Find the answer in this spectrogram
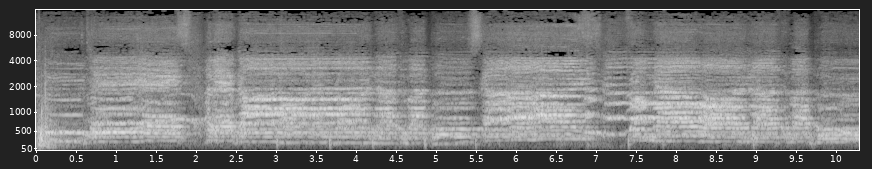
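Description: Youth women's barbershop chorus singing a cappella in close harmony, holding full chords that change every second or so with brief breaks between phrases.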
